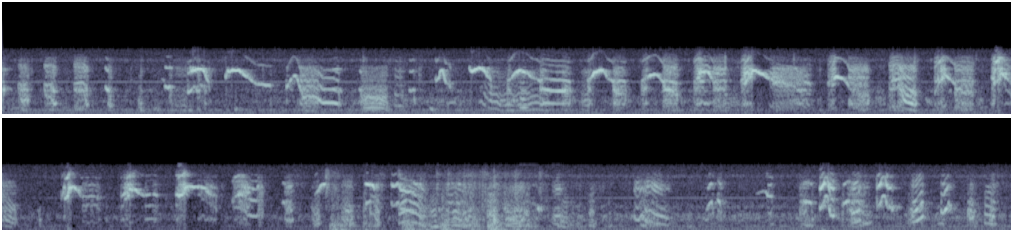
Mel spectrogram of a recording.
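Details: Standard schnauzer puppies nearly two weeks old, almost walking, eyes opening, crying for their mother just outside the whelping box; many overlapping high, squeaky whines and yips, rising and falling, with a brief low thumping around the middle.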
